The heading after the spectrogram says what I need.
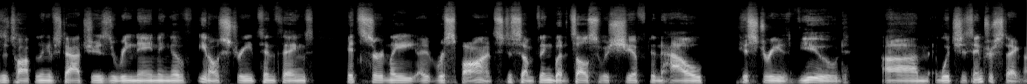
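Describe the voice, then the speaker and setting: Male podcast host, very low register, casual and circling phrasing, dry recording. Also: dry recording. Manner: rambling, repeats and rephrases himself.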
